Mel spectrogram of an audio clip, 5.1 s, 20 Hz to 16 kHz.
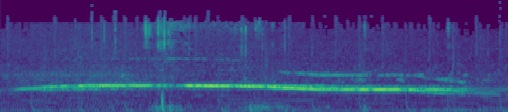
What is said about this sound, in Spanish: Es el aullido del lobo que tiene atemorizados a los vecinos de Navelgas, pueblo con 560 habitantes, que no es que tengan el lobo cerca, que ya asusta de por sí, es que además está matando al ganado muy cerca del colegio y del centro de salud.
